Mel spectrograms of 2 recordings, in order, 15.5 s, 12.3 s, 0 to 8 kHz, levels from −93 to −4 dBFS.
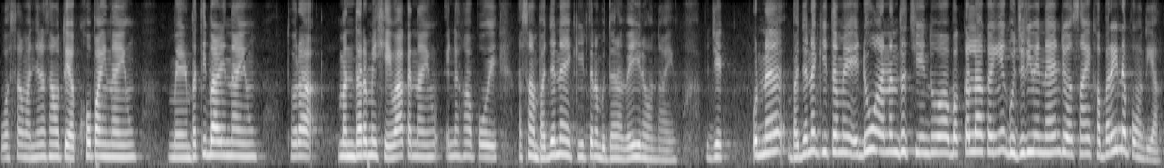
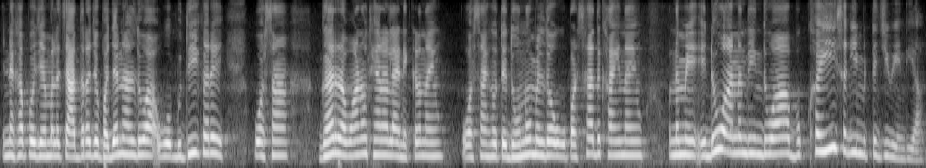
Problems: none marked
